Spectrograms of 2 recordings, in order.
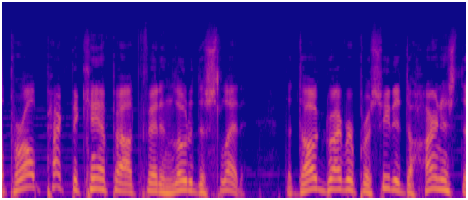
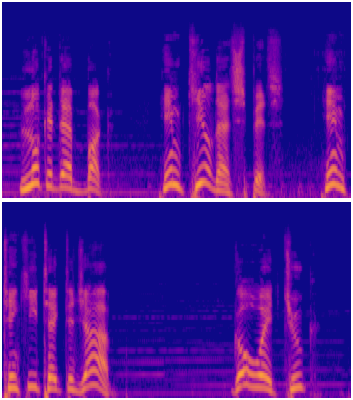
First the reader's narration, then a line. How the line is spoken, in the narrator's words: he cried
